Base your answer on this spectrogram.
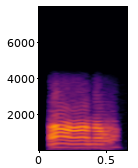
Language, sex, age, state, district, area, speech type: Telugu, male, 30-45, Andhra Pradesh, Anantapur, rural, conversation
